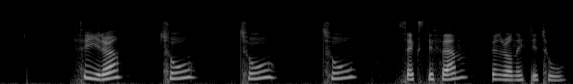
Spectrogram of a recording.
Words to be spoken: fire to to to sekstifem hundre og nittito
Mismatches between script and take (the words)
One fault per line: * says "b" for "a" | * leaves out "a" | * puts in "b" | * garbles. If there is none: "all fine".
all fine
